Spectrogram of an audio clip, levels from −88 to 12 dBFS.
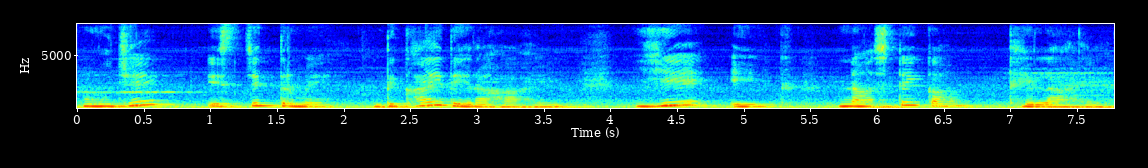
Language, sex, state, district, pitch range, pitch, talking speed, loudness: Hindi, female, Madhya Pradesh, Dhar, 175-240 Hz, 200 Hz, 110 wpm, -16 LUFS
